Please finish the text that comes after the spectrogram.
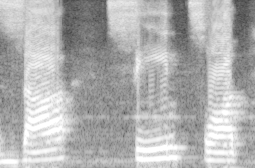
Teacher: اس کے پڑھنے میں سیٹی جیسی آواز آتی ہے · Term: سیٹی والے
